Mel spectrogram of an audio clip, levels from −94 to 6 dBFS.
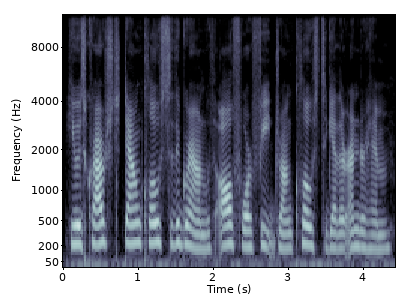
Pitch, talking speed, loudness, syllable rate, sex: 190 Hz, 230 wpm, -21 LUFS, 5.3 syllables/s, female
